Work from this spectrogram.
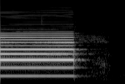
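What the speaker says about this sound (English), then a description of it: "Right, next note is a G, which sounds like this." A single sustained G note on an English concertina, steady and bright for most of a second, then quickly releasing into a short fading decay.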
